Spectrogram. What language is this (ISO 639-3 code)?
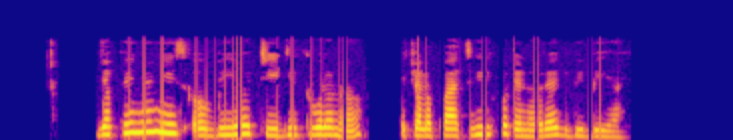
luo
